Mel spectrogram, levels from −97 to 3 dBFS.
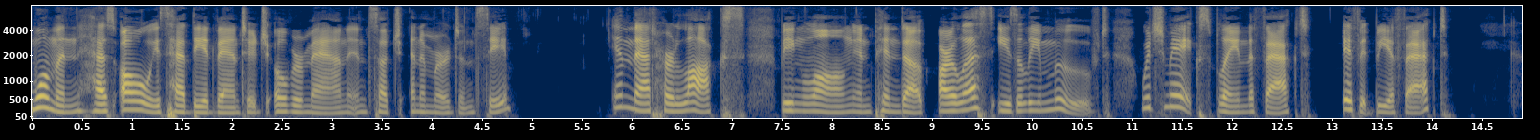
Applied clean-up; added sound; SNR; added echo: none; none; none; none.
